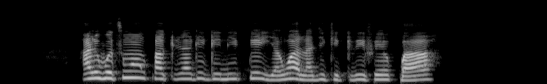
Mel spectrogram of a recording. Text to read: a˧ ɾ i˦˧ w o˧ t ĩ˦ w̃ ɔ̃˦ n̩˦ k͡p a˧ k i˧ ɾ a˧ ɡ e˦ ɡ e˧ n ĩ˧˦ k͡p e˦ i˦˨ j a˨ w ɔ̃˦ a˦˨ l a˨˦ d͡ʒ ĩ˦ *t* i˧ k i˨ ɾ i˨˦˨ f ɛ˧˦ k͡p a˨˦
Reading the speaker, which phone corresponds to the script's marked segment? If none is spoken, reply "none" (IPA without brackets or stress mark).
k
